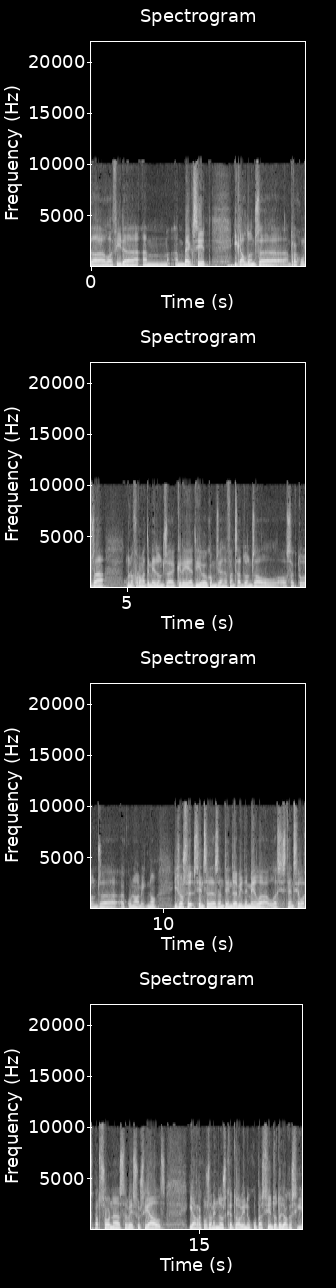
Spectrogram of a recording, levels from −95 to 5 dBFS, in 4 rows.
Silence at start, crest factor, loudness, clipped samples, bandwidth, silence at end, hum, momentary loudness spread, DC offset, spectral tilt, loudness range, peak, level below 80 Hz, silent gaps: 0 s; 10 dB; -11 LUFS; 0.6%; 11 kHz; 0 s; none; 7 LU; 0.3%; -6 dB/octave; 3 LU; 0 dBFS; -28 dBFS; none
